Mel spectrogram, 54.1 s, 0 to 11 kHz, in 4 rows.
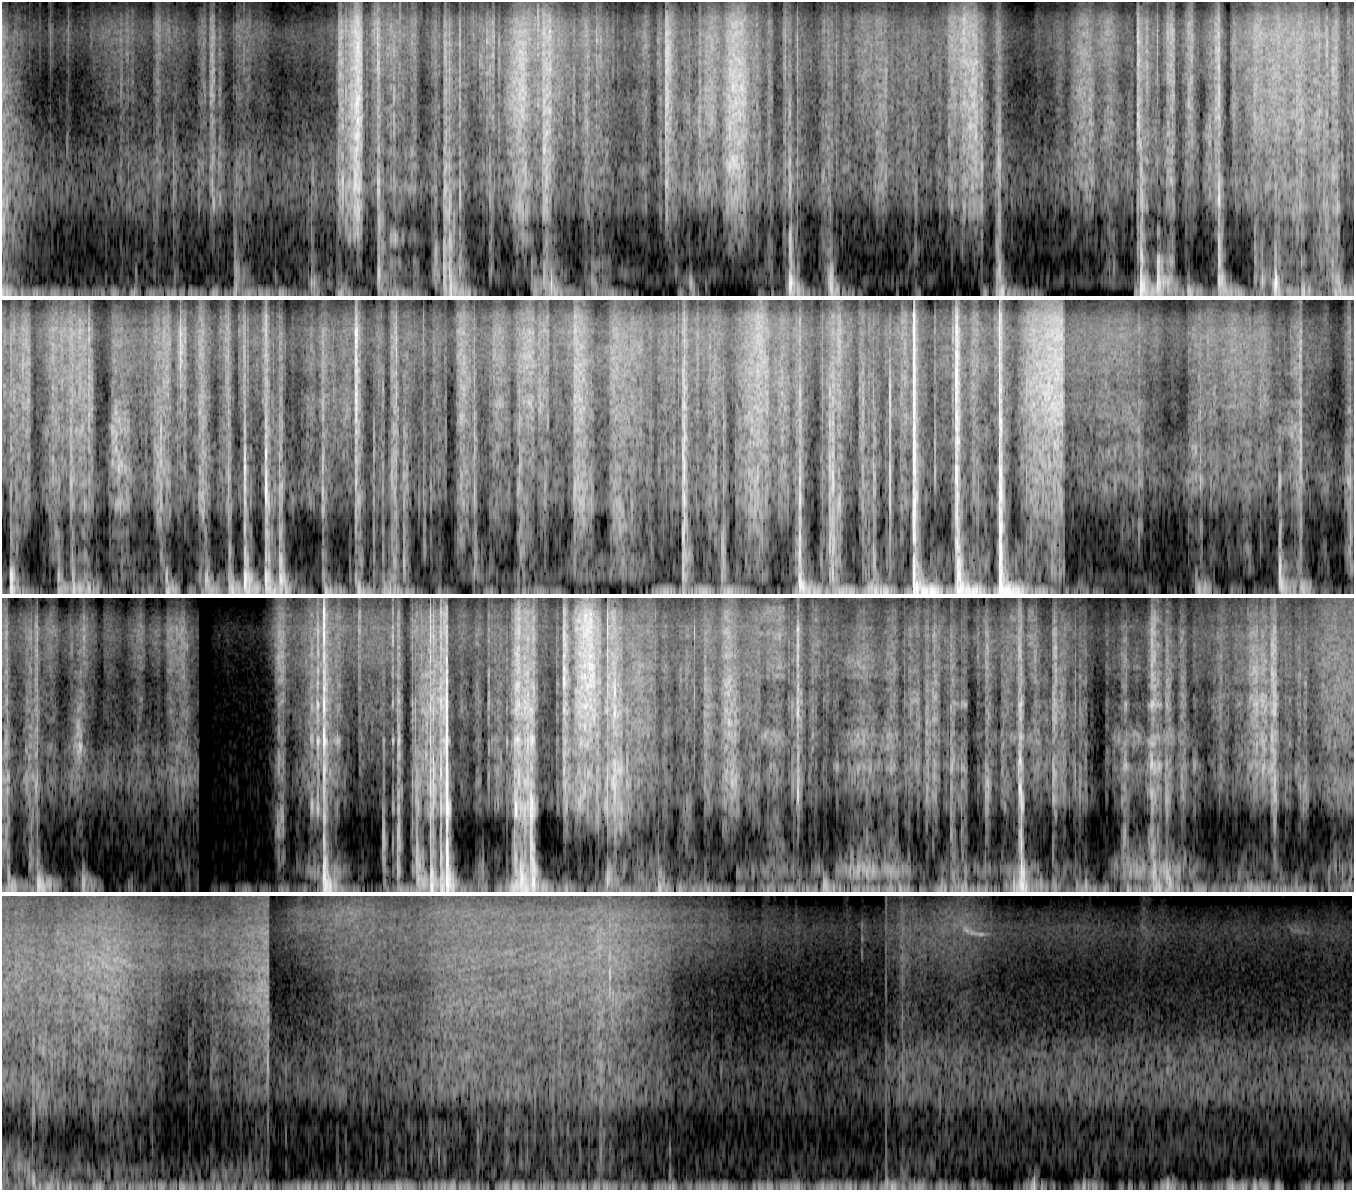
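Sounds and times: knocks and thuds of wood and tools: 21.4 - 23.8.

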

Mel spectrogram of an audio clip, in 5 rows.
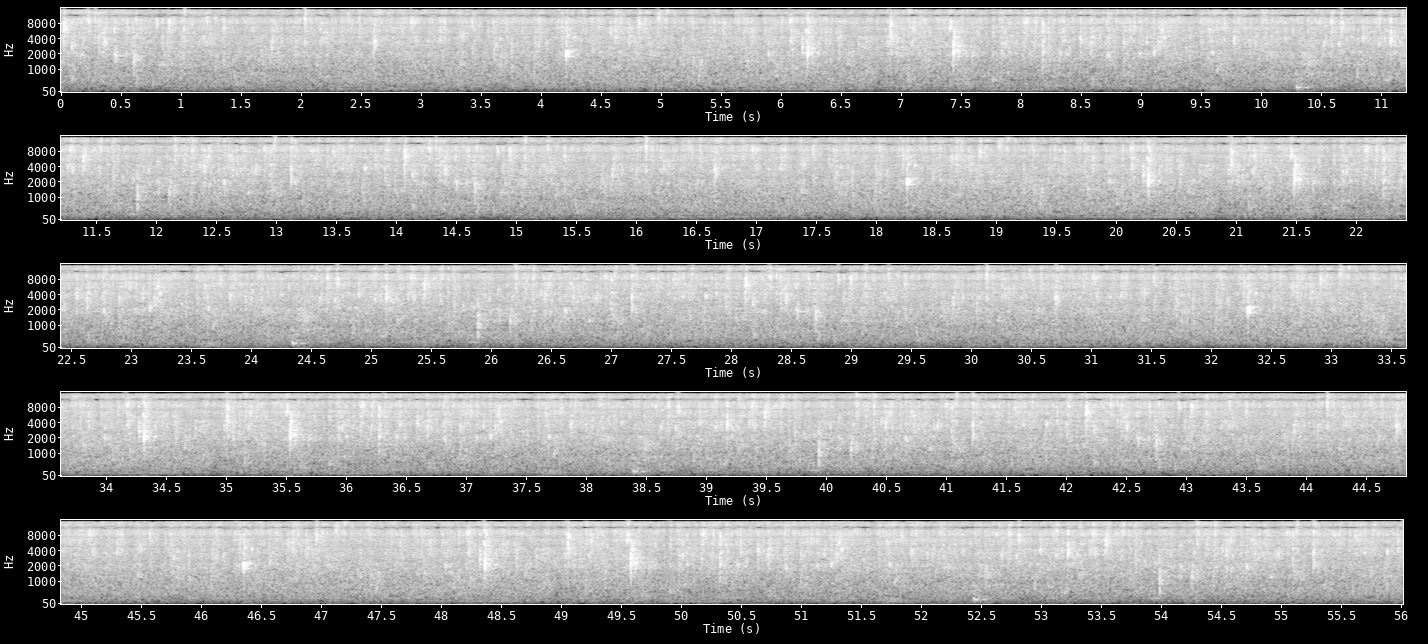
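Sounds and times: steady soft rain: 0.0 - 56.0.

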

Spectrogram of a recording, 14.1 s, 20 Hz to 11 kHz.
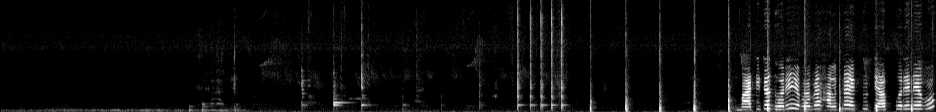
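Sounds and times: metal bowl and tin clinking: 4.5 - 6.3.

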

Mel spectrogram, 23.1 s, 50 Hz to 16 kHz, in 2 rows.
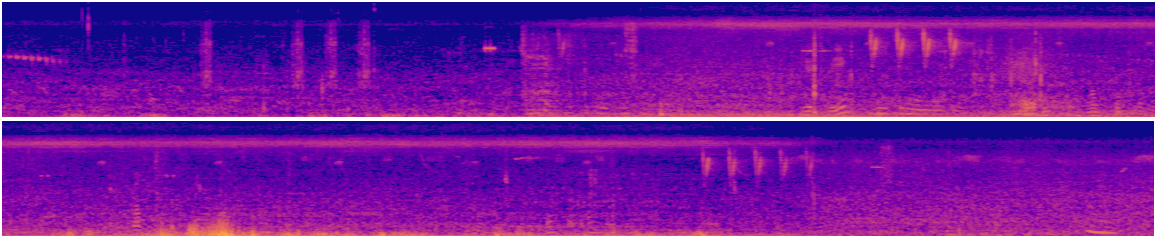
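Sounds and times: low thumps and rustling: 5.2 - 18.8
high insect drone: 5.2 - 20.4
bird chirps: 7.4 - 13.8, 14.5 - 20.4.

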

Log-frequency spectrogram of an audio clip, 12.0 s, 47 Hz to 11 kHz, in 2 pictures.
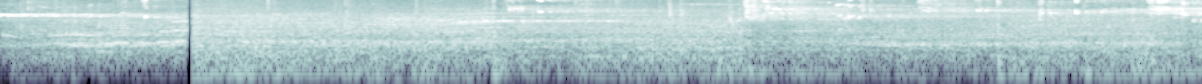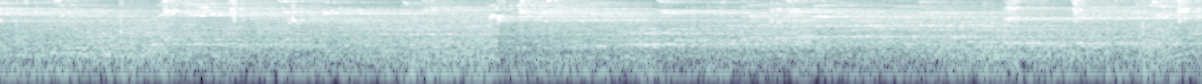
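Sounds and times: indistinct crowd voices: 0.0 - 12.0
basketball bouncing on court: 4.6 - 9.0.

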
